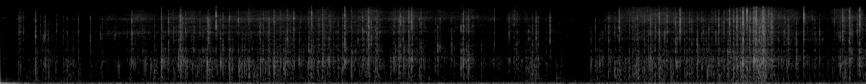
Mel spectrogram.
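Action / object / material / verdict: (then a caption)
scrape / thin packing paper sheet / paper / none. A large, thin, white crumpled packing paper sheet is lifted and folded by fingers, then rubbed flat on the table with the palms. A steady stream of bright, crisp crinkling and crackling continues throughout. It swells louder near the end as the palms rub across it.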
